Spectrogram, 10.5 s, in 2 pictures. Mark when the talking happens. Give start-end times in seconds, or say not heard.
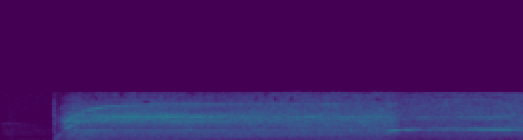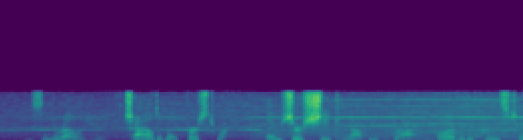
5.5-10.4.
